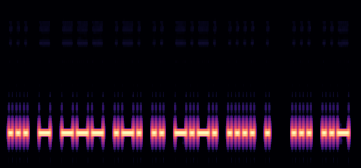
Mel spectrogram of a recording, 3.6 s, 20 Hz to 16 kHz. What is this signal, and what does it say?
Morse code, heard as a keyed tone, about 32 wpm, 800 Hz. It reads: STORICHE SU
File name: morse mp3 / ITALIEN texte clair 1 vitesse 30 mots minute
